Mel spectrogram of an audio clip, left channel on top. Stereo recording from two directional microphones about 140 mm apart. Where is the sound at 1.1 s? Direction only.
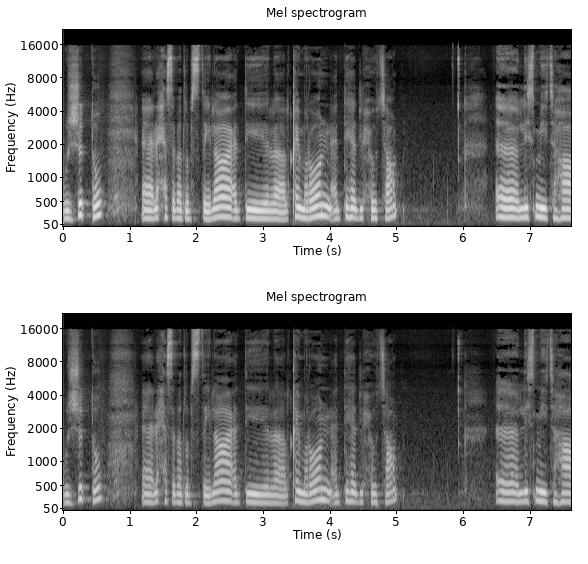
45° left (ahead or behind).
